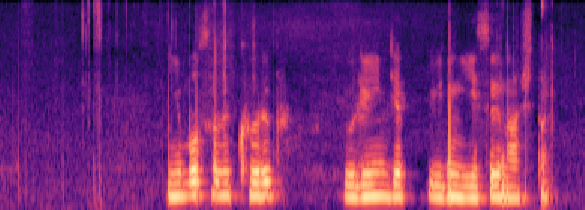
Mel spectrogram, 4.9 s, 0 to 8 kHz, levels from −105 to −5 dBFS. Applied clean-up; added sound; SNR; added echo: neural mask model Resemble Enhance denoiser.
